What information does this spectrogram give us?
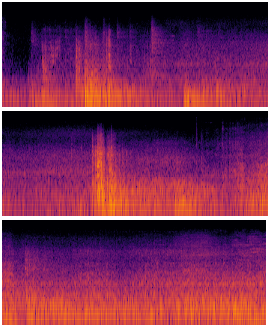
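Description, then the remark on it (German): A delivery truck bringing the remaining groceries rumbles steadily through an opened lock gate, its low engine drone punctuated by a few heavy thuds and one loud, sharp clunk midway. No one speaks. “Sobald der Wagen hält und der Lieferant die ersten Kisten rausgeschleppt hat, verduften wir.”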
